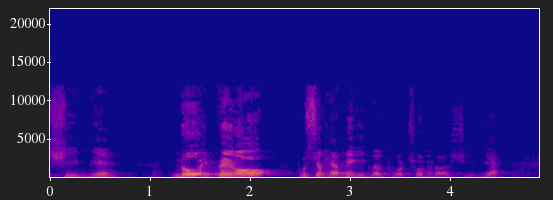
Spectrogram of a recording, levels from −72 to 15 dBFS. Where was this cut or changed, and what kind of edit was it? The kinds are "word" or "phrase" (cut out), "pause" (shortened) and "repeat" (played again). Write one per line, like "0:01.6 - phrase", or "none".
0:01.1 - pause
0:02.7 - word
0:03.2 - word
0:03.8 - word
